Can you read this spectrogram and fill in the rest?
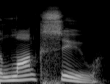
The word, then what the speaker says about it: LONXU: It is the Long Su. That's spelled L-O-N-X-U. Okay, Long Su.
